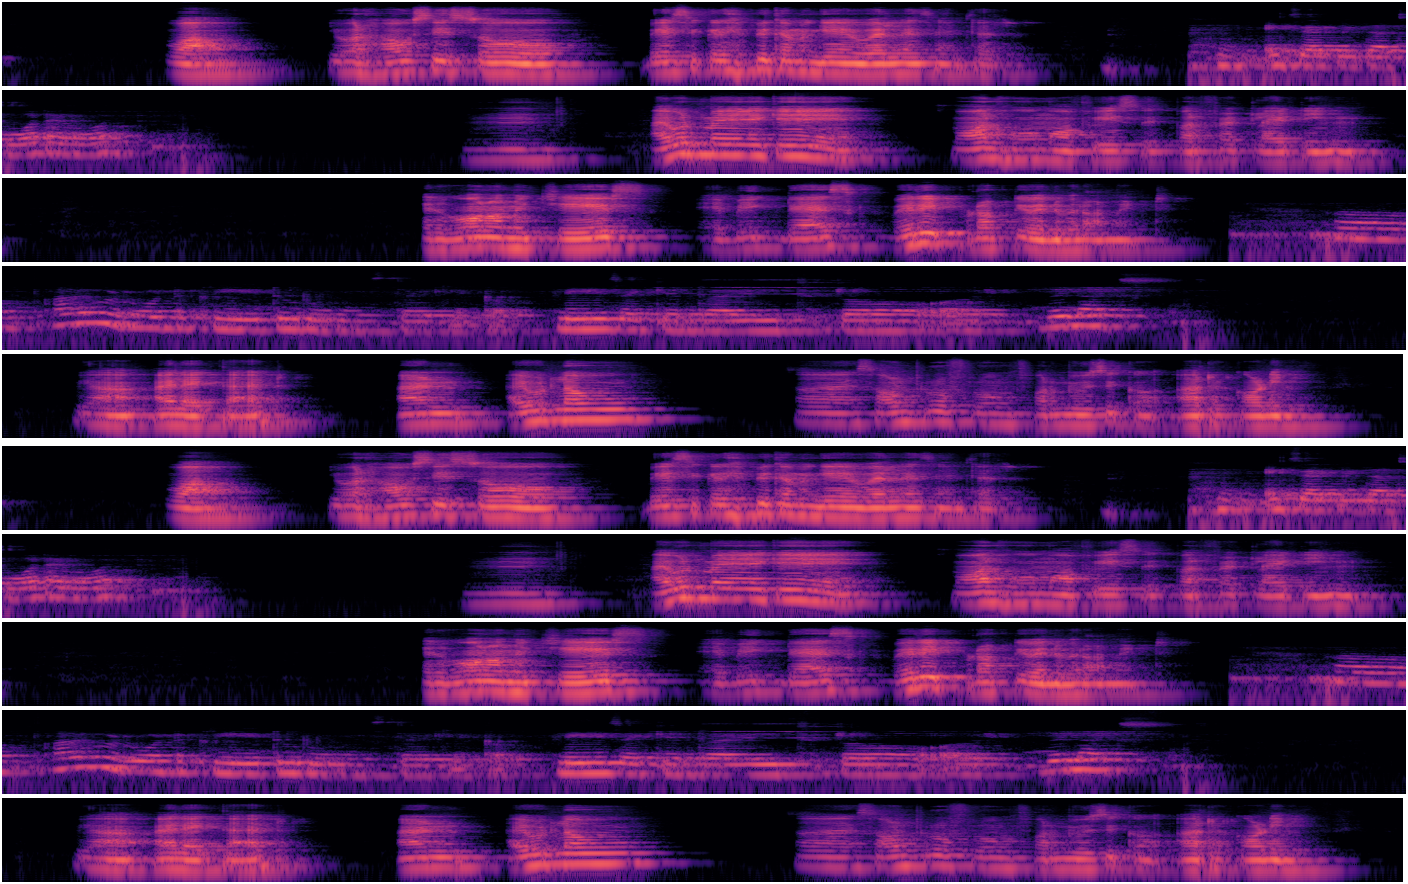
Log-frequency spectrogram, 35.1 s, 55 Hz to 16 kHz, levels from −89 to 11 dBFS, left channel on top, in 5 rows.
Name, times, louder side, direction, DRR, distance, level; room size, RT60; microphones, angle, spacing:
voice 1, 0.8-1.2 1.6-2.8 3.2-5.1 9.4-9.8 10.3-11.3 11.8-13.8 16.2-17.3 17.6-19.8 28.5-29.5 30.1-31.3 32.1-34.6, left 2 dB, 15° left, 3 dB, 2.4 m, -26 dB
voice 2, 5.9-7.9 20.2-27.0, equal, 5° right, -1 dB, 3.7 m, -34 dB
16.5 x 16.5 x 3.7 m, 0.37 s
head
